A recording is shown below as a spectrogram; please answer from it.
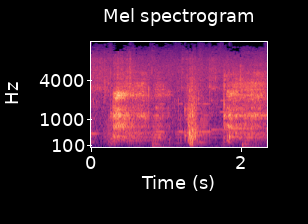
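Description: A person gulping beer straight from a can, with loud swallows repeating about once a second, over background music.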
